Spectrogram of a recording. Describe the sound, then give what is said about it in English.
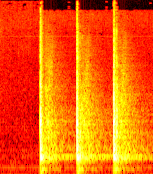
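Three sharp hammer knocks land at a steady, even pace, each a loud strike with a brief ringing decay over a faint low hum. No one speaks. “he'd start knocking away. And he'd start tapping different things, and he began to make different things.”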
